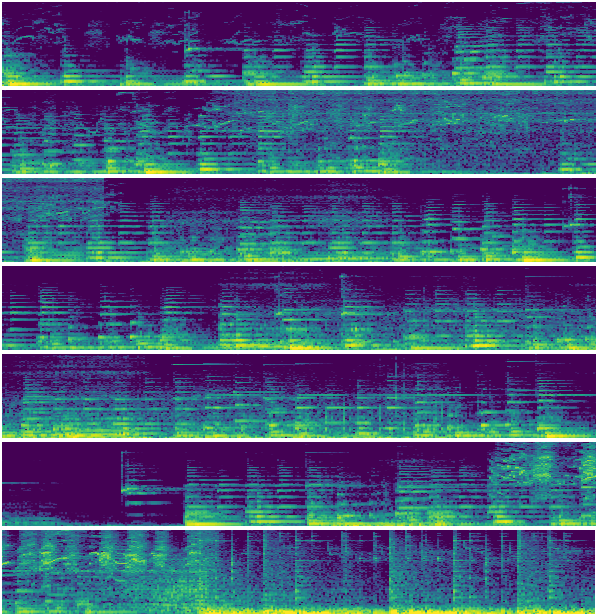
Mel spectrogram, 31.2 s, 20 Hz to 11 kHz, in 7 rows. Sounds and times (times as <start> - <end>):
Chirp, tweet: 0.0 - 9.7, 25.9 - 30.9.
